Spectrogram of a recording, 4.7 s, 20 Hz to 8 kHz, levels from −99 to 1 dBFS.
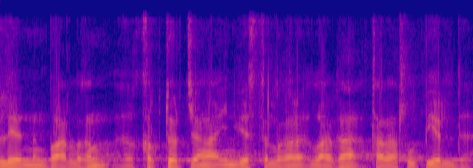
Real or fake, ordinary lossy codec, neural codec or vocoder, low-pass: real; none; none; 7.2 kHz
